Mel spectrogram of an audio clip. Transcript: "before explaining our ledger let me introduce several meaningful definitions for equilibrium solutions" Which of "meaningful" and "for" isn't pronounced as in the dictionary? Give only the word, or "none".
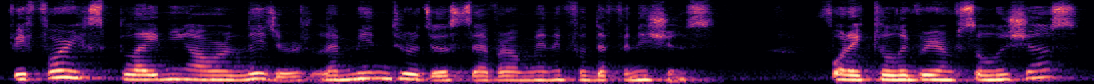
meaningful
